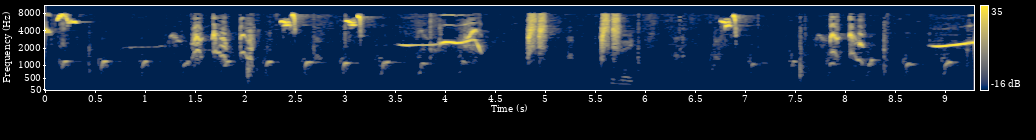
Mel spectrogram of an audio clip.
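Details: Champion oriental magpie-robin in full isian song, packed with imitations: loud sliding whistles, harsh squawky bursts and thin high notes, mixed with a regular train of short low pips repeating roughly every half second.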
